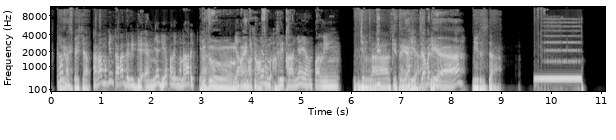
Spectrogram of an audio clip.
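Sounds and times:
speech: 0.2s - 10.1s
electronic phone ringing tone: 9.7s - 10.7s.

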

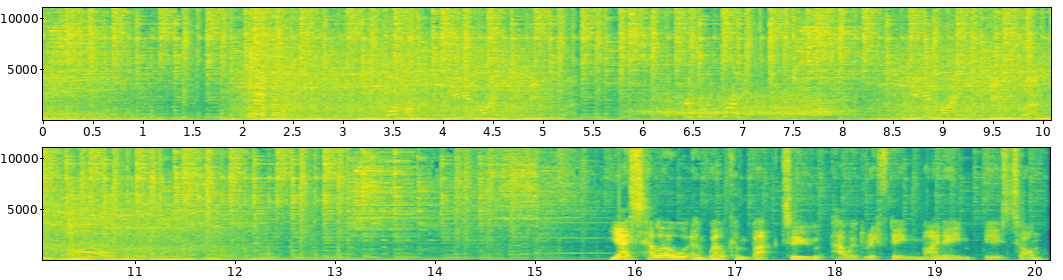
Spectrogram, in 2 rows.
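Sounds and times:
rally car engine roar with gear changes in a racing video game: 0.0s - 13.2s
speech: 15.8s - 20.1s.

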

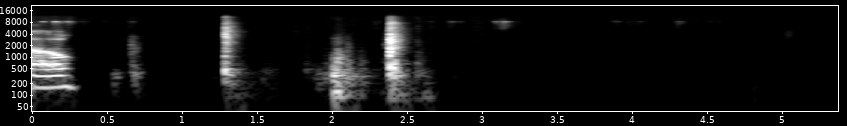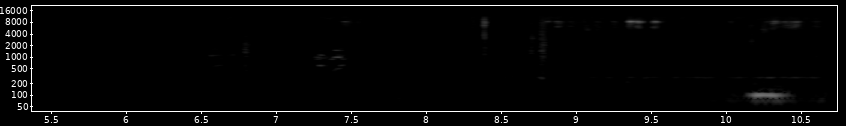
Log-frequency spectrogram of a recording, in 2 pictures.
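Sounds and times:
speech: 0.0s - 0.4s
soft knocks on a door: 1.3s - 2.6s.

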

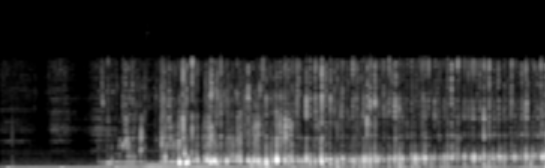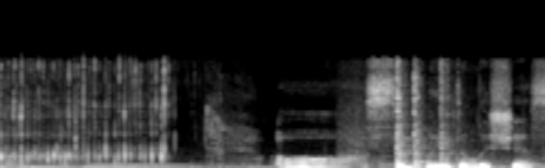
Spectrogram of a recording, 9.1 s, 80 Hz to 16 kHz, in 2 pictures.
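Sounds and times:
hot water pouring from a kettle into a cup: 0.8s - 6.2s
speech: 6.9s - 9.0s.

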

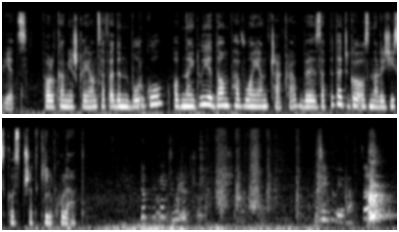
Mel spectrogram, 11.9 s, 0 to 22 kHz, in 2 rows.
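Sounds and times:
speech: 0.0s - 7.2s, 8.0s - 9.3s, 10.6s - 11.8s
dog barking at a house in Edinburgh: 11.4s - 11.8s.

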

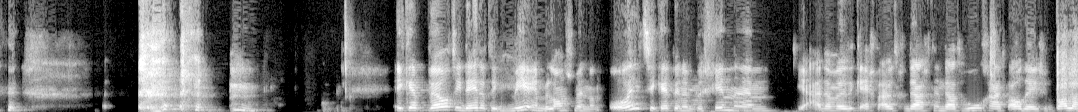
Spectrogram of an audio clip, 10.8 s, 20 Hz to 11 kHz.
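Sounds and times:
person coughing harshly: 1.4s - 2.7s
speech: 1.4s - 2.7s, 4.0s - 10.7s.

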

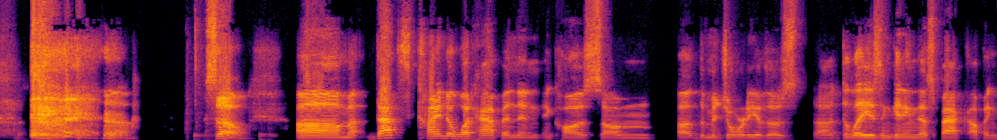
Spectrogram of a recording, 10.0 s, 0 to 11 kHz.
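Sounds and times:
person coughing harshly: 0.0s - 1.4s
person clearing throat: 0.2s - 1.4s
speech: 0.2s - 1.4s, 2.0s - 9.9s.

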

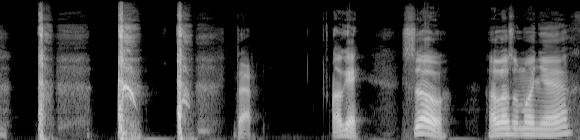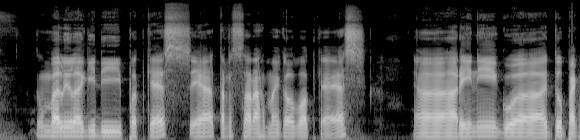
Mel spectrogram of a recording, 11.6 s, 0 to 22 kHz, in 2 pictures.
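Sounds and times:
person coughing: 0.0s - 2.1s
speech: 2.4s - 2.6s, 3.3s - 11.5s.

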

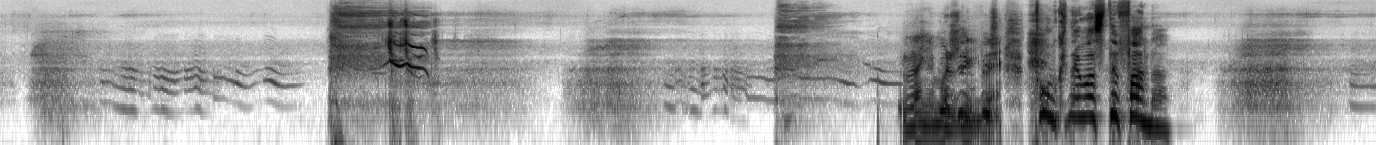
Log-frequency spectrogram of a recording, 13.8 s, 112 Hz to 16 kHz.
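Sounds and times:
person deliberately producing raspy wheezing breaths from the bronchi: 0.2s - 9.0s, 9.9s - 10.3s, 12.2s - 13.7s
speech: 9.0s - 11.8s.

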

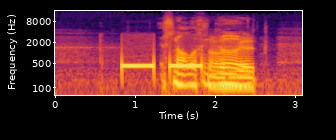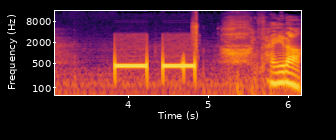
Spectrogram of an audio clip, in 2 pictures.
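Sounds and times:
telephone ringback tone on an outgoing call: 0.8s - 1.9s, 3.8s - 4.8s
speech: 1.4s - 2.6s, 5.8s - 6.1s.

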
